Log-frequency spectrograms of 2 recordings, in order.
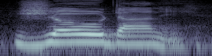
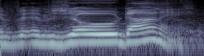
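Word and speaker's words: Zhodani: for about years because we don't give a pronunciation guys zani zani thank you people on Twitter are asking oh okay well yeah yeah write that down z h o d n i zani pronounced just like it's spelled more questions okay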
